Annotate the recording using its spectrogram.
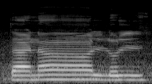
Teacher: சேர்த்து ஓதும் போது தனாலுல் இப்படி தான் ஓதணும், லூன்னு வராது.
